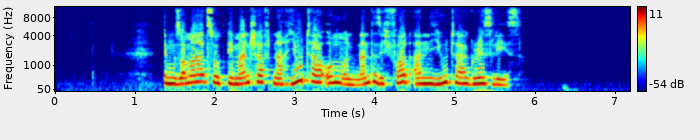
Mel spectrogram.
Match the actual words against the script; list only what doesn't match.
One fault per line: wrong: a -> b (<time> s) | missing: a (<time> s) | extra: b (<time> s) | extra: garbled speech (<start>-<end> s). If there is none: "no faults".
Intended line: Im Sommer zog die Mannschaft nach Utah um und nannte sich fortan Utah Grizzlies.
no faults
